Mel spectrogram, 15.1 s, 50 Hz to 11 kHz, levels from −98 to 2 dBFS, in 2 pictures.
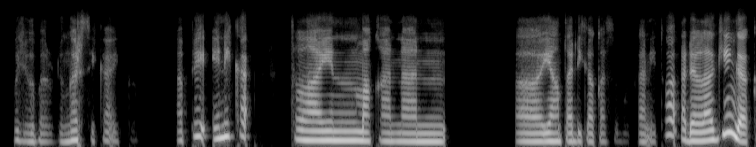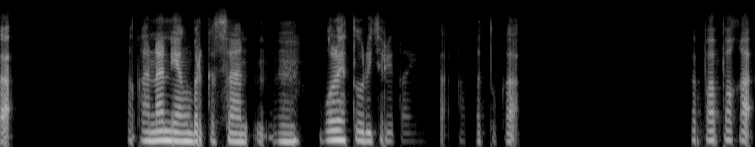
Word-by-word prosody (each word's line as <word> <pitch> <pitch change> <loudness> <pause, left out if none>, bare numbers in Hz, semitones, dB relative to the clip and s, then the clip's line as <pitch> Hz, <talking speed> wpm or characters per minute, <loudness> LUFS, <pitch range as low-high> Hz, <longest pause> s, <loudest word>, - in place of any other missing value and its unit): Aku 210 - -11
juga 180 -1 -9
baru 175 - -24
denger 195 +5 -2
sih, 190 - -21
Kak. 195 -1 -16 0.6
Tapi, 290 +9 -6 0.2
ini 275 +3 +5
Kak, - - -4 0.5
selain 205 -1 +5
makanan, 185 -2 0 0.7
eee, 185 0 0
yang 185 0 +3
tadi 185 0 -4
Kakak 180 0 -11
sebutkan 180 0 -16
itu, 255 - -21
ada 195 -4 +2
lagi 215 - +4
nggak, - - +7
Kak? - - -3 1.2
Makanan 200 0 0
yang 190 -1 +2
berkesan, 185 -1 -5
mhm. 185 -7 -7 0.2
Boleh 210 +1 +1
tuh 205 -1 -10
diceritain, 185 -2 -16 0.3
Kak, - - -26
apa - - -28
tuh, - - -31
Kak? - - -10 1.7
Nggak 210 - -18
apa-apa, 210 +1 -7
Kak. 200 - -5
195 Hz, 140 wpm, -28 LUFS, 185-210 Hz, 1.7 s, nggak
